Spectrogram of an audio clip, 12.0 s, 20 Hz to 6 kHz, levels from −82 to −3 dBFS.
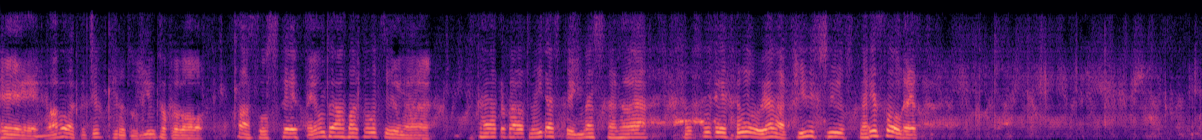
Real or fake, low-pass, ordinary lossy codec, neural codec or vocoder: fake; 5.4 kHz; none; codec, 16 kHz, 1 kbps, FreqCodec, smaller model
